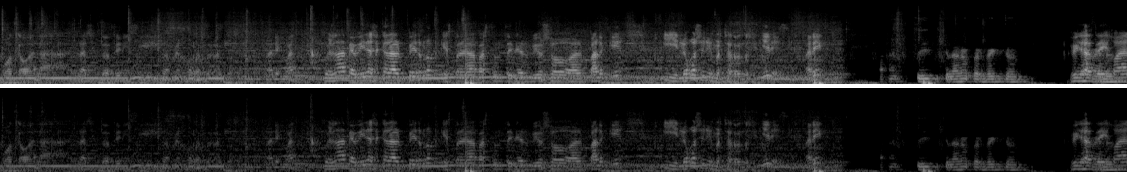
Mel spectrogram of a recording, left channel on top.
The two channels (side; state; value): right; quieter; 10.0 dB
